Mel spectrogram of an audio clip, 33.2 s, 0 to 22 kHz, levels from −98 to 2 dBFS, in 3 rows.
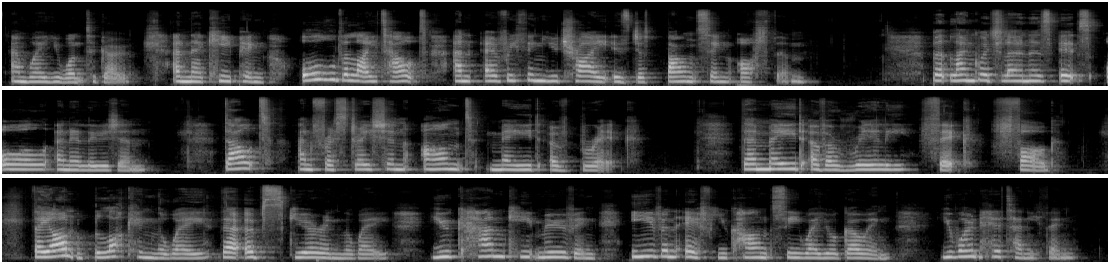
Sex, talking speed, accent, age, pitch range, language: female, 125 wpm, British, 10-29, 210-255 Hz, English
